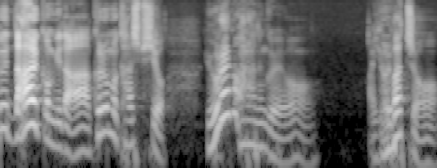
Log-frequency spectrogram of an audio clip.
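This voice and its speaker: A very clean recording of a man's speech, with a silent background. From Busan, South Korea. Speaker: pastor. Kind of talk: sermon to high school students. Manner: animated, acts out dialogue.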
